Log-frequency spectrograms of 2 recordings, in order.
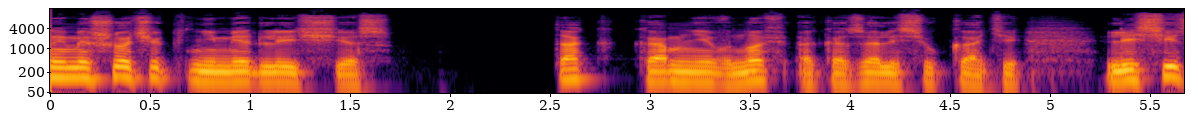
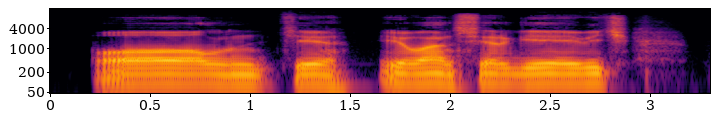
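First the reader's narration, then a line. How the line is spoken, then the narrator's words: Conciliatory deep voice. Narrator (Russian): примирительно пробасил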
